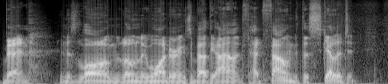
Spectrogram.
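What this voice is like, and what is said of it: Deliberately deep reading voice. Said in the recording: “do my cool deep voice”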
